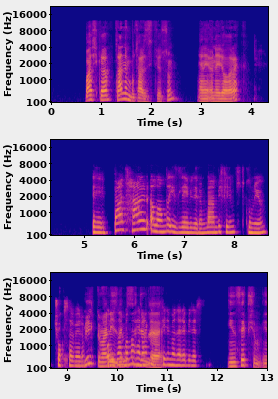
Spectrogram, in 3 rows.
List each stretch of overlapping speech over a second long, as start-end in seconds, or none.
9.1-11.0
